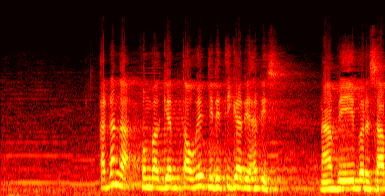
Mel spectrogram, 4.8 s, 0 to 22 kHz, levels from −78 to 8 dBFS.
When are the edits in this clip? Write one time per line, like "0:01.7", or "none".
none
